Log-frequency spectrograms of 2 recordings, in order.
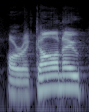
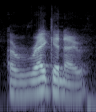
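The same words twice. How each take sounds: First: It is said in a British accent. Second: It is said in an American accent. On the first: "British English" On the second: "American English"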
